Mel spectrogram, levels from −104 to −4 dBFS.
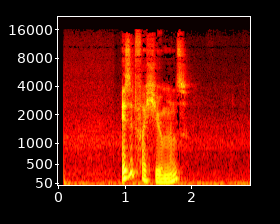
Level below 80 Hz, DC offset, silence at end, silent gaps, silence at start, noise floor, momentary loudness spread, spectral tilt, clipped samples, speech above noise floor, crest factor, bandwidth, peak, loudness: -46 dBFS; under 0.1%; 0.05 s; none; 0.1 s; -50 dBFS; 7 LU; -4.5 dB/octave; under 0.1%; 25 dB; 24 dB; 16 kHz; -6 dBFS; -26 LUFS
